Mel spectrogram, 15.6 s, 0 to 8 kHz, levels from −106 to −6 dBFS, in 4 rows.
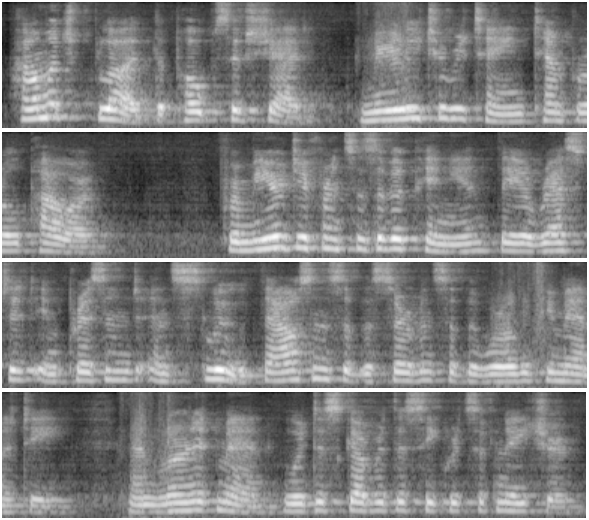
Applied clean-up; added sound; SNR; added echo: neural separator model SepFormer DNS4.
